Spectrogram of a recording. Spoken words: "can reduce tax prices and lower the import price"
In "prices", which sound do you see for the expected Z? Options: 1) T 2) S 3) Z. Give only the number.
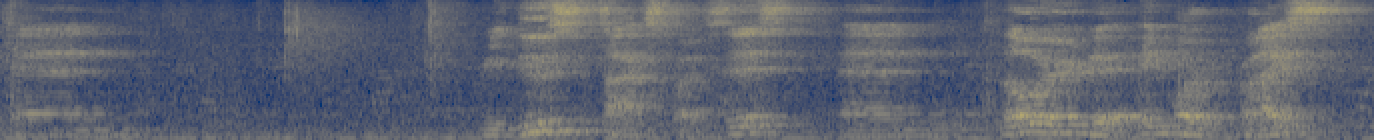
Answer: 2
